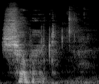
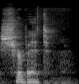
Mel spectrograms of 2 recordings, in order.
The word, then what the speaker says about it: sherbet: maybe a sherbet sorbet sherbert i'm gonna pronounce that i keep doing two r's in it sherbet there we go sherbet pink suit that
